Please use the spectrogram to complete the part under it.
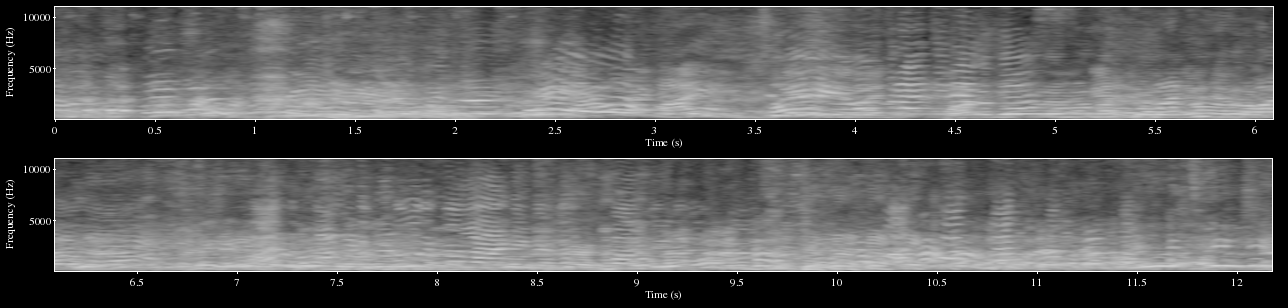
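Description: Young men laugh heartily nearby.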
